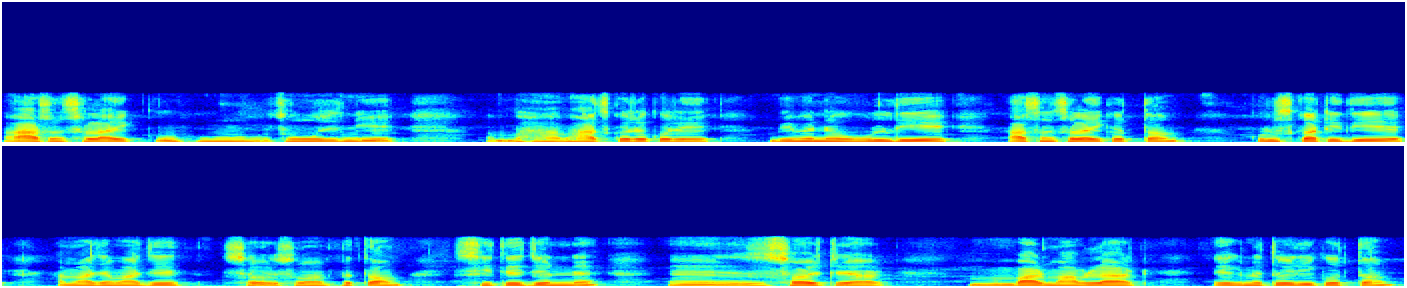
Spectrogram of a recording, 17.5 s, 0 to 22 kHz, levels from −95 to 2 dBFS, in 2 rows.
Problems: continuous background conversations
